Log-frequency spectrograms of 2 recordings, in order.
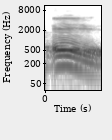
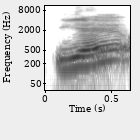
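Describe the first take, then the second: First: The word begins directly with a vowel. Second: The word begins with a y sound. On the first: The speaker calls it wrong. "don't start with E" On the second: The speaker calls it right. "Y E A H?"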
